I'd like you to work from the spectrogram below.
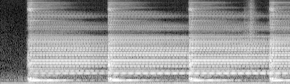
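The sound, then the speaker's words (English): A clock strikes four times, each loud, ringing chime spaced about a second and a half apart and sustaining into the next, with a low steady hum underneath and no talking. “Well, I'm glad we got that clock out of the way.”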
